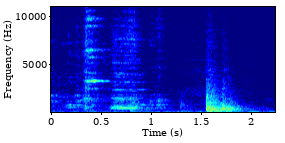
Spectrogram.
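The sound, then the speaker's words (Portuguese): A heavy iron cooking pot being handled, with a ringing metallic clank followed by a duller, louder thunk a second later, fairly quiet, with no talking. “você tem uma panela de ferro maravilhosa.”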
